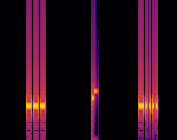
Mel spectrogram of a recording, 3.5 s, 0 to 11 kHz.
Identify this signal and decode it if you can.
Morse code, heard as a keyed tone, about 35 wpm, 700 Hz. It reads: O 6
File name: Single-Letter-Number-35wpm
